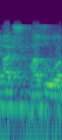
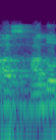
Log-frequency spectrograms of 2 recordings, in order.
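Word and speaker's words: أشهد: مثلا کلمہ اشہدو را اسہدو تلفظ میں کر، مثلا وہ اشہدو کو اسہدو تلفظ کرتے تھے، یا حیارہ حیا می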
